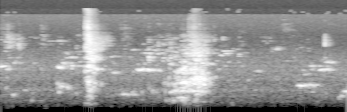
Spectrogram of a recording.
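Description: A person drinking from a foam cup: two short sips, a sharp one about a second in and a longer one around two and a half seconds in, over faint room background.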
